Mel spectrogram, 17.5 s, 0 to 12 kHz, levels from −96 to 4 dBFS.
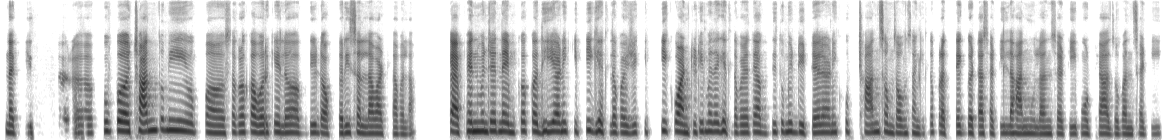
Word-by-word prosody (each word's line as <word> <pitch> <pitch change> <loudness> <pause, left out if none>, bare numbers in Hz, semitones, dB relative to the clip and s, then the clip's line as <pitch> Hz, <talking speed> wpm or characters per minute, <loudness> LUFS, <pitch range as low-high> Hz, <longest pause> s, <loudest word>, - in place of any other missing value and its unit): नक्कीच. 180 0 -3 0.4
तर - - -11 0.2
अ, 180 0 -5 0.2
खूप 225 -1 0
अ, 225 -2 +9
छान 235 +1 +6
तुम्ही 250 -1 +3 0.5
अ, 185 -2 +1
सगळं 195 +2 -2
कव्हर 190 -1 +3
केलं 190 -2 0
अगदी 180 +2 -4
डॉक्टरी 175 +2 -1
सल्ला 175 -2 0
वाटला 170 -1 -3
मला 155 -1 -8 0.5
कॅफेन 220 +1 +6
म्हणजे 225 0 +5
नेमकं 215 0 +2
कधी 215 0 +2
आणि 215 0 +3
किती 225 +4 -3
घेतलं 205 -3 +1
पाहिजे 185 -1 -3
किती 200 +5 -6
क्वांटिटीमध्ये 215 +1 +2
घेतलं 215 -4 -1
पाहिजे 190 0 -3
ते - - -1
अगदी 190 0 -3
तुम्ही 215 0 0
डिटेल 190 0 -1
आणि 195 0 -1
खूप 215 -3 -10 0.2
छान 200 +1 +1
समजावून 180 -5 -2
सांगितलं 170 +1 -7
प्रत्येक 185 -1 -4
गटासाठी, 175 -1 -3
लहान 170 -1 +1
मुलांसाठी, 165 0 -4
मोठ्या 165 0 -5
आजोबांसाठी 155 0 -6
190 Hz, 145 wpm, -23 LUFS, 170-210 Hz, 0.5 s, अ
